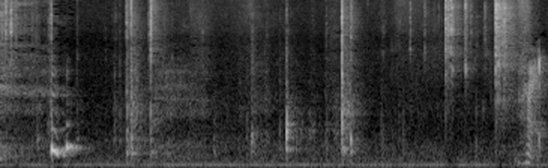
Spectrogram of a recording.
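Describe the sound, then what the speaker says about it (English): Blade snipping through packing tape to open a cardboard box of AmeriColor food coloring, heard as a series of short, close, irregular cuts and tearing scrapes with small pauses between them. "let's open up this box."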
